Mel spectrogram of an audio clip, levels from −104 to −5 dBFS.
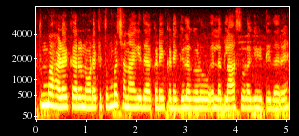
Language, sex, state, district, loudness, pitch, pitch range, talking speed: Kannada, female, Karnataka, Chamarajanagar, -14 LUFS, 210 Hz, 200-230 Hz, 155 wpm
